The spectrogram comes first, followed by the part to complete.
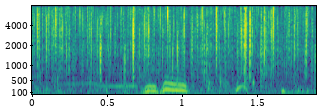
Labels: {"label": "biophony, cascading saw", "recorder": "SoundTrap 600 or HydroMoth"}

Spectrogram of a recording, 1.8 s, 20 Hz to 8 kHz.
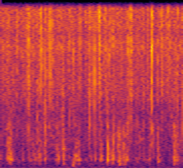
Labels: {"label": "biophony, sea urchins (Echinidae)", "recorder": "SoundTrap 600 or HydroMoth"}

